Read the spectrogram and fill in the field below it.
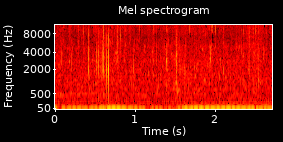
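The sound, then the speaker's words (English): Water of a brook runs steadily over rocks, a continuous gurgling flow with small bright splashes and trickles popping up now and then, with a low steady hum beneath and no voices. “Let the tired and heated energy go and flow down the brook.”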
